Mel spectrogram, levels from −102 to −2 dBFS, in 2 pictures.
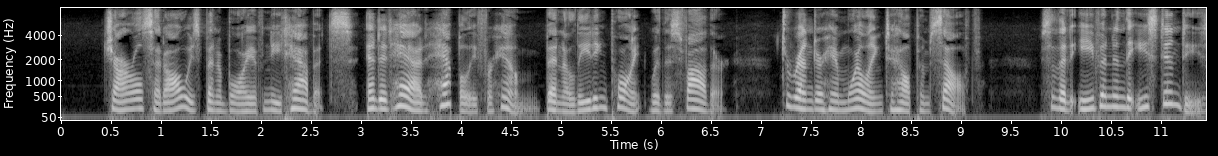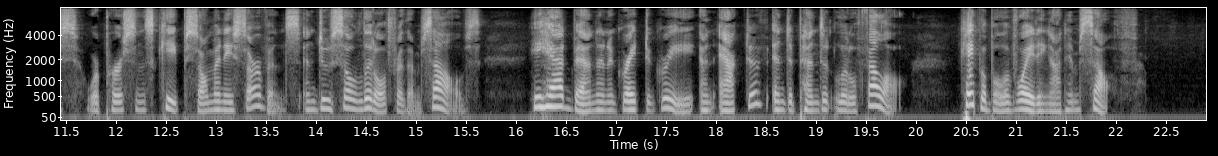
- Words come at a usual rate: Yes, average, 170 wpm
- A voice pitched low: No, medium, 185 Hz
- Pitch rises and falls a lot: No, average, 4.4 semitones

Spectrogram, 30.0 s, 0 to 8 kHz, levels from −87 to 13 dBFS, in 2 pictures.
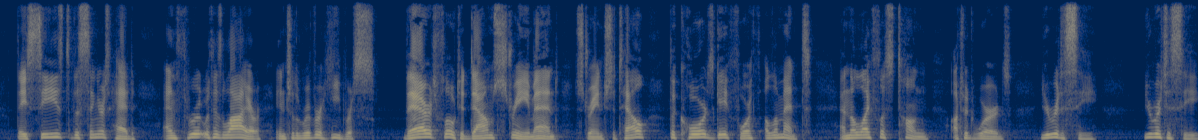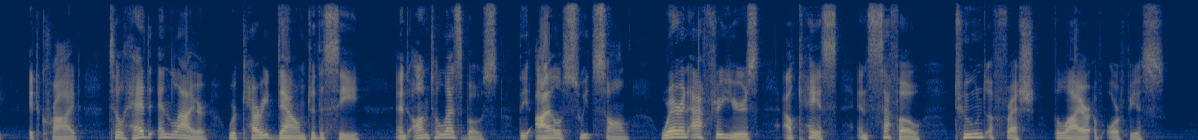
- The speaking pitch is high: No, low, 135 Hz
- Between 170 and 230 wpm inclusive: No, average, 145 wpm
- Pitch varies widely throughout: Yes, wide, 6.2 semitones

